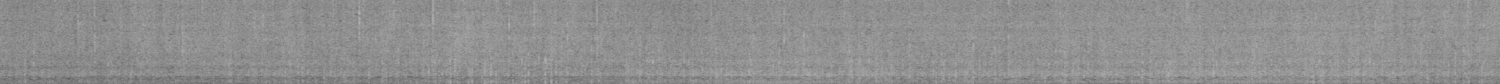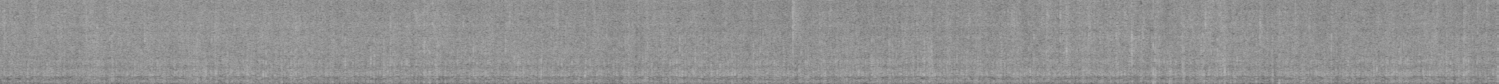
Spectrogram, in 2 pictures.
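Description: Heavy rain pouring onto wet street pavement, a dense steady hiss. A low rumble runs underneath and stops about twelve seconds in.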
